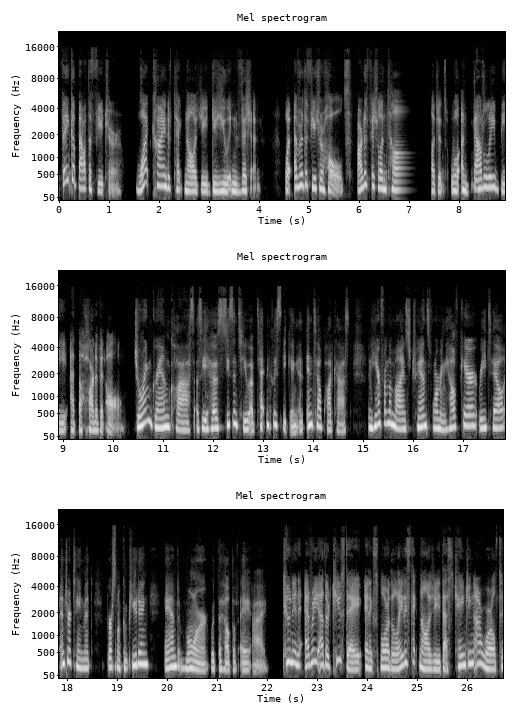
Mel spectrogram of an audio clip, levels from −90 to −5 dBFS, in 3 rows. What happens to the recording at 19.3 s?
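Nothing goes wrong at 19.3 s; the speech carries on intact through that moment, with no dropout, click or distortion to be heard.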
